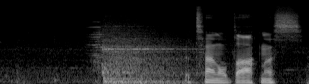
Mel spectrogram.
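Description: A magical whooshing chime rings out as an item is picked up.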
